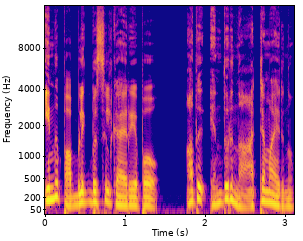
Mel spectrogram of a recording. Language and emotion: Malayalam, disgusted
